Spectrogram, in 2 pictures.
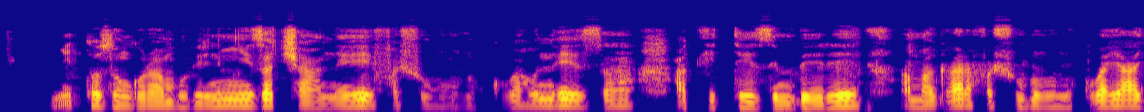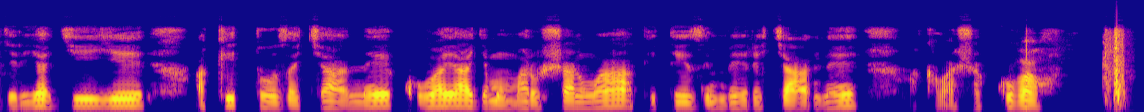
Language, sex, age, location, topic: Kinyarwanda, male, 25-35, Musanze, government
